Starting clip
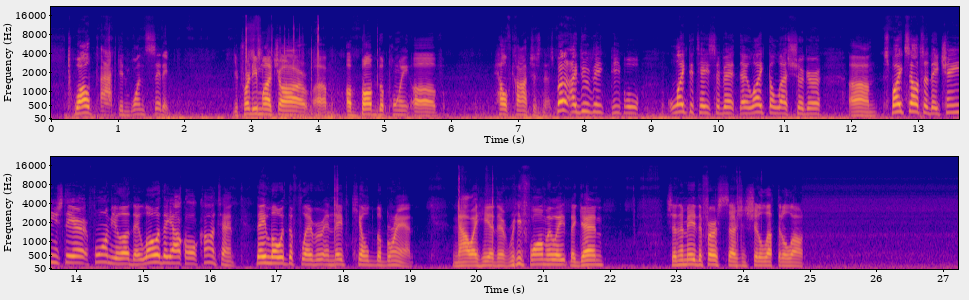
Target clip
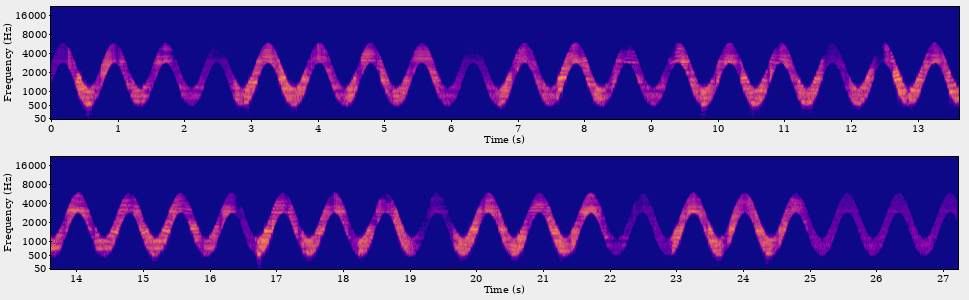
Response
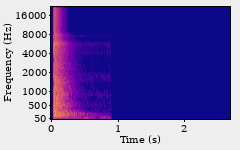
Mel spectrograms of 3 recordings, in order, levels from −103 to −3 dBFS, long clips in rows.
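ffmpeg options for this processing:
-filter_complex "[0:a]highpass=frequency=130:width=0.5412,highpass=frequency=130:width=1.3066,equalizer=frequency=2000:width=6.1:gain=11.5,aeval=exprs='val(0)*sin(2*PI*1000*n/s)':channel_layout=same,asplit=2[link_01][link_02];[link_02]aecho=0:1:46|59:0.141|0.355[link_03];[link_01][link_03]amix=inputs=2:normalize=0,asplit=3[link_04][link_05][link_06];[link_05]asetrate=29433,aresample=44100,atempo=1.49831,volume=-9dB[link_07];[link_06]asetrate=88200,aresample=44100,atempo=0.5,volume=-17dB[link_08];[link_04][link_07][link_08]amix=inputs=3:normalize=0,asplit=2[link_09][link_10];[link_10]asoftclip=type=tanh:threshold=-23.5dB,volume=-7.5dB[link_11];[link_09][link_11]amix=inputs=2:normalize=0,flanger=delay=20:depth=4.5:speed=0.85,afftfilt=real='re*between(b*sr/1024,760*pow(4100/760,0.5+0.5*sin(2*PI*1.3*pts/sr))/1.41,760*pow(4100/760,0.5+0.5*sin(2*PI*1.3*pts/sr))*1.41)':imag='im*between(b*sr/1024,760*pow(4100/760,0.5+0.5*sin(2*PI*1.3*pts/sr))/1.41,760*pow(4100/760,0.5+0.5*sin(2*PI*1.3*pts/sr))*1.41)':win_size=1024:overlap=0.75"

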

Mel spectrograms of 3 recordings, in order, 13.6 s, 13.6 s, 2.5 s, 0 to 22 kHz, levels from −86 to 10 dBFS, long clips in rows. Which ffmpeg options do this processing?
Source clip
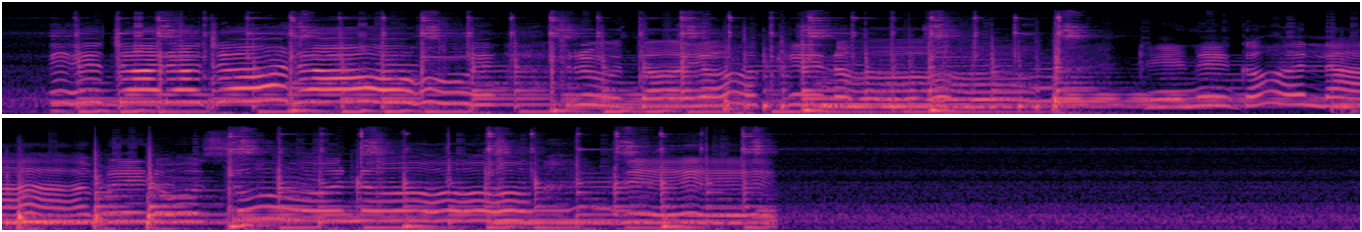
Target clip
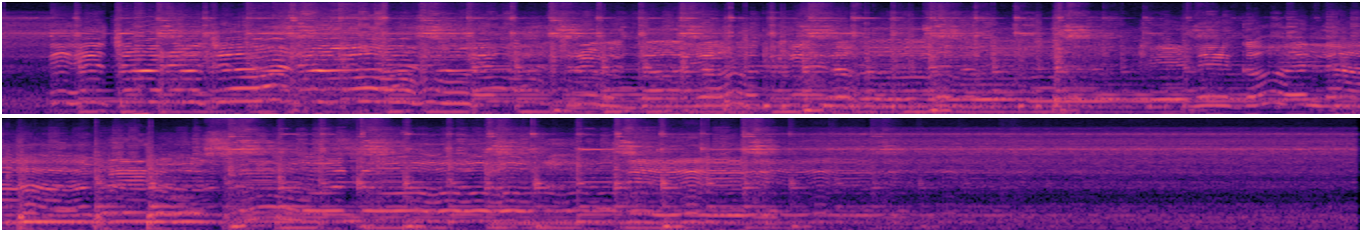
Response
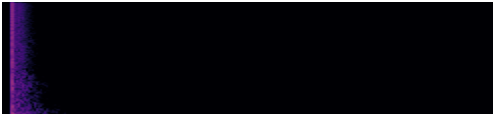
-filter_complex "[0:a]asettb=1/sr,asplit=3[link_01][link_02][link_03];[link_01]atrim=end=1.354[link_04];[link_02]atrim=start=1.35:end=1.94,asetpts=PTS-STARTPTS,afade=type=in:duration=0.004:curve=qsin,afade=type=out:start_time=0.586:duration=0.004:curve=qsin,aemphasis=mode=production:type=bsi[link_05];[link_03]atrim=start=1.936[link_06];[link_04][link_05]acrossfade=duration=0.004:curve1=hsin:curve2=qsin[link_07];[link_07][link_06]acrossfade=duration=0.004:curve1=qsin:curve2=hsin,acrossover=split=3800[link_08][link_09];[link_09]acompressor=threshold=-41dB:ratio=4:attack=1:release=60[link_10];[link_08][link_10]amix=inputs=2:normalize=0,equalizer=frequency=2600:width_type=o:width=0.79:gain=-10,asplit=2[link_11][link_12];[link_12]acompressor=mode=upward:threshold=-29dB:ratio=2.5,volume=-3dB[link_13];[link_11][link_13]amix=inputs=2:normalize=0,acrusher=bits=11:mix=0:aa=0.000001,aexciter=amount=15.4:drive=3.9:freq=2000,asoftclip=type=tanh:threshold=-11dB,asplit=2[link_14][link_15];[link_15]adelay=13,volume=-2dB[link_16];[link_14][link_16]amix=inputs=2:normalize=0,asplit=2[link_17][link_18];[link_18]aecho=0:1:643|1286|1929|2572|3215:0.355|0.145|0.0596|0.0245|0.01[link_19];[link_17][link_19]amix=inputs=2:normalize=0,volume=-8.5dB"

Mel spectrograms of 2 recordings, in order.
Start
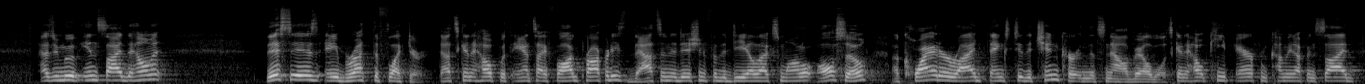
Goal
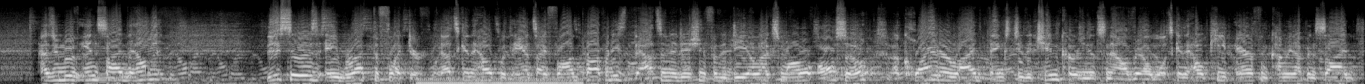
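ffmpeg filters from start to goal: ffmpeg -i in.wav -filter_complex "[0:a]asplit=2[link_01][link_02];[link_02]highpass=frequency=720:poles=1,volume=20dB,asoftclip=type=tanh:threshold=-11dB[link_03];[link_01][link_03]amix=inputs=2:normalize=0,lowpass=frequency=7700:poles=1,volume=-6dB,asettb=1/sr,asplit=3[link_04][link_05][link_06];[link_04]atrim=end=1.454[link_07];[link_05]atrim=start=1.45:end=2.87,asetpts=PTS-STARTPTS,afade=type=in:duration=0.004:curve=qsin,afade=type=out:start_time=1.416:duration=0.004:curve=qsin,equalizer=frequency=500:width_type=o:width=1:gain=-11,equalizer=frequency=1000:width_type=o:width=1:gain=-12,equalizer=frequency=8000:width_type=o:width=1:gain=4[link_08];[link_06]atrim=start=2.866[link_09];[link_07][link_08]acrossfade=duration=0.004:curve1=hsin:curve2=qsin[link_10];[link_10][link_09]acrossfade=duration=0.004:curve1=qsin:curve2=hsin,asplit=6[link_11][link_12][link_13][link_14][link_15][link_16];[link_12]adelay=407,afreqshift=-96,volume=-17.5dB[link_17];[link_13]adelay=814,afreqshift=-192,volume=-22.2dB[link_18];[link_14]adelay=1221,afreqshift=-288,volume=-27dB[link_19];[link_15]adelay=1628,afreqshift=-384,volume=-31.7dB[link_20];[link_16]adelay=2035,afreqshift=-480,volume=-36.4dB[link_21];[link_11][link_17][link_18][link_19][link_20][link_21]amix=inputs=6:normalize=0,asettb=1/sr,asplit=3[link_22][link_23][link_24];[link_22]atrim=end=4.164[link_25];[link_23]atrim=start=4.16:end=5.83,asetpts=PTS-STARTPTS,afade=type=in:duration=0.004:curve=qsin,afade=type=out:start_time=1.666:duration=0.004:curve=qsin,aeval=exprs='val(0)+0.0282*(sin(2*PI*50*n/s)+sin(2*PI*2*50*n/s)/2+sin(2*PI*3*50*n/s)/3+sin(2*PI*4*50*n/s)/4+sin(2*PI*5*50*n/s)/5)':channel_layout=same[link_26];[link_24]atrim=start=5.826[link_27];[link_25][link_26]acrossfade=duration=0.004:curve1=hsin:curve2=qsin[link_28];[link_28][link_27]acrossfade=duration=0.004:curve1=qsin:curve2=hsin,aecho=1:1:3.9:0.95,acrossover=split=650|5300[link_29][link_30][link_31];[link_30]acompressor=threshold=-26dB:ratio=6[link_32];[link_29][link_32][link_31]amix=inputs=3:normalize=0,alimiter=level_in=13dB:limit=-1dB:release=50:level=0:latency=1,volume=-1dB" out.wav

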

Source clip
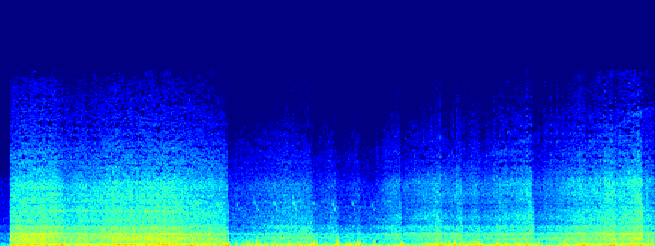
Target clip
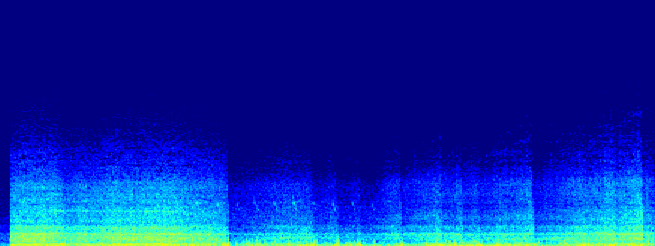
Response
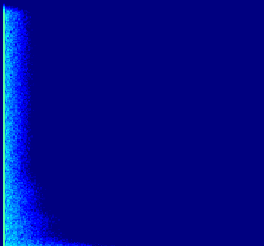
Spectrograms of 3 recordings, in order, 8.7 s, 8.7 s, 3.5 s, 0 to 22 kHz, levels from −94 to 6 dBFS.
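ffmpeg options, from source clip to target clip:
-af "highshelf=frequency=6300:gain=-11,volume=-6dB"

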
